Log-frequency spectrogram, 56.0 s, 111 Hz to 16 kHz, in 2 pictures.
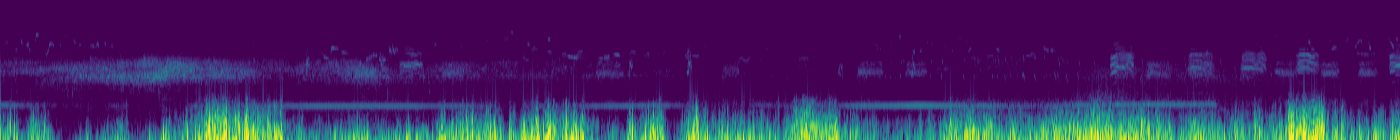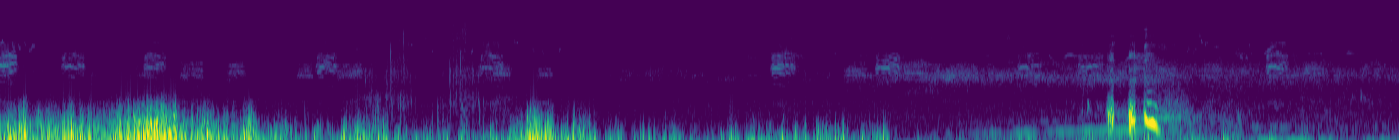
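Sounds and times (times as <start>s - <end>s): wind buffeting microphone: 0.0s - 55.9s
bird harsh calls: 5.0s - 21.5s, 37.0s - 39.0s, 47.7s - 55.9s.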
